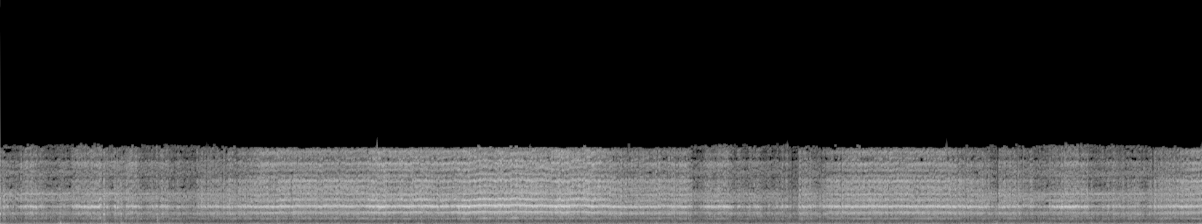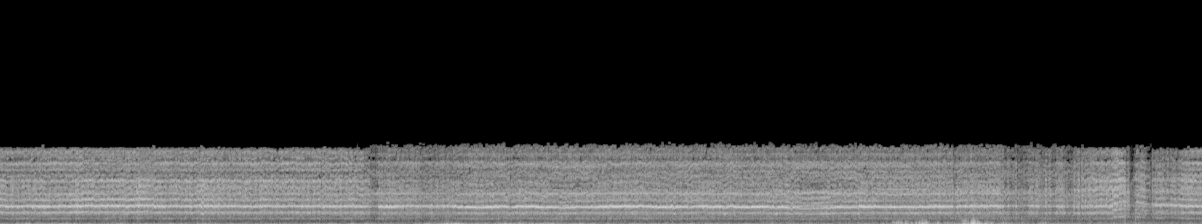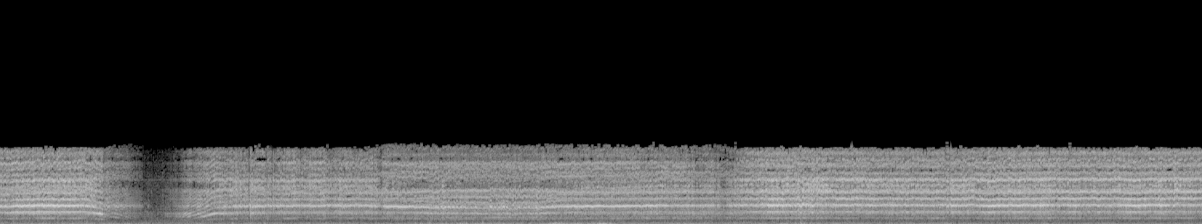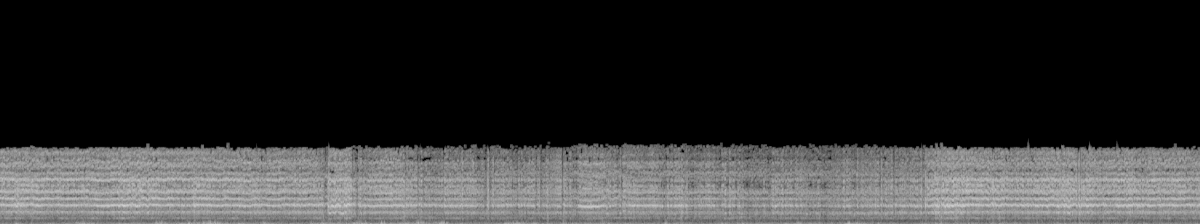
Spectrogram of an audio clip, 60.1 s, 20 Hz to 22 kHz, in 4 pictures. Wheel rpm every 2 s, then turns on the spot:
160, 160, 160, 160, 160, 160, 160, 160, 160, 160, 160, 160, 150, 160, 160, 130, 90, 160, 160, 160, 170, 160, 170, 170, 170, 170, 170, 170, 160, 170.
none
